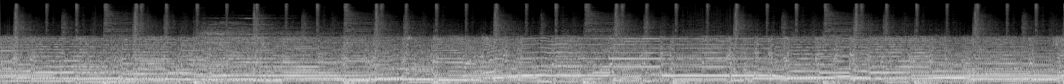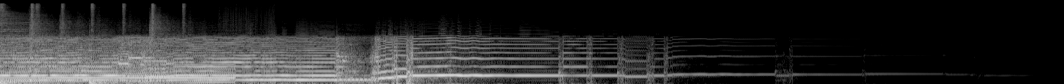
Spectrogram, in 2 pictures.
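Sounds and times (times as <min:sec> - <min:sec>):
guitar amplifier: 0:00.0 - 0:19.8.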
